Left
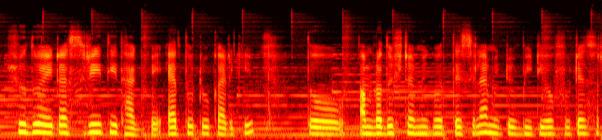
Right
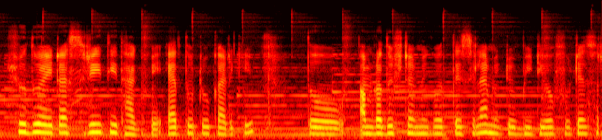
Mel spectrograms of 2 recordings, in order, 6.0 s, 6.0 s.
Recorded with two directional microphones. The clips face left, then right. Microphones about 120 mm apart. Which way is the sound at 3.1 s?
35° left (ahead or behind).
